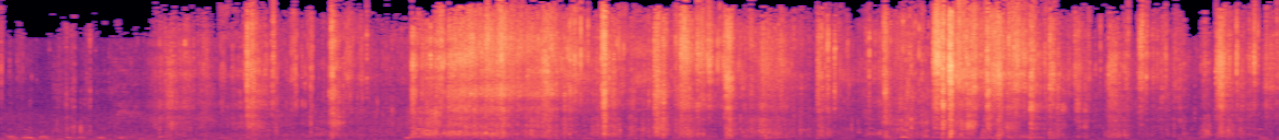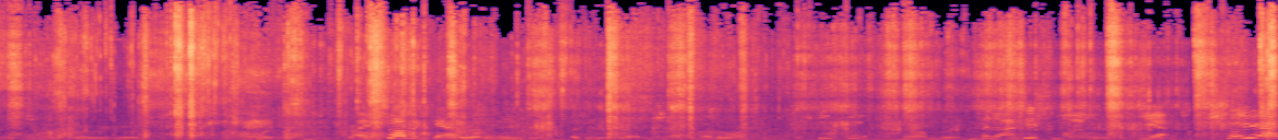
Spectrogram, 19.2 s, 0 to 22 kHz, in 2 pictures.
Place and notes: Chartres, France - Tourists behind the cathedral
Cathedral of Chartres - In the gravels bordering the cathedral gate, people walk quietly. A group of American tourists achieves a long selfie session, which requires appreciation and approval of every protagonist. We are simply there in the everyday sound of Chartres.
31 December 2018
